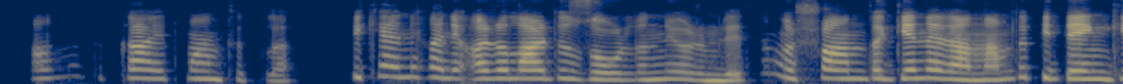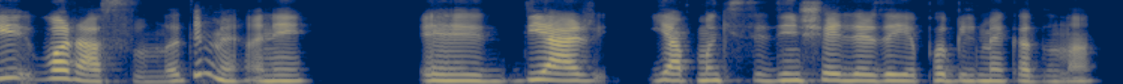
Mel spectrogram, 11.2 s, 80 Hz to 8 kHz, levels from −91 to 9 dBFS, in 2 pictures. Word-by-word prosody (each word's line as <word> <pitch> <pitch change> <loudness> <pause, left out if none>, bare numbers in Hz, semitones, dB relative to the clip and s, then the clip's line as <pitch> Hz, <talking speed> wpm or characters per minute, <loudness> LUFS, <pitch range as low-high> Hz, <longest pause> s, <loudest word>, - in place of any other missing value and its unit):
Anladım. 300 +1 -18
Gayet 290 -2 -2
mantıklı. 235 -7 -10 0.3
Peki 335 +3 -6
hani 340 -1 -4
hani 310 -3 -3
aralarda 290 +1 +1
zorlanıyorum 245 -2 -6
dedin 220 - -7
ama 300 - -5
şu 305 +3 -1
anda 285 0 0
genel 290 -1 +3
anlamda 255 +7 -2
bir 290 -2 -2
dengi 275 +1 +4
var 290 -2 +8
aslında, 200 -1 -2
değil 215 - -5
mi? 215 -5 -2
Hani, 205 +1 -1 0.5
eee, 210 -2 -1
diğer 225 -3 +7 0.2
yapmak 220 -1 0
istediğin 220 +1 -5
şeyleri 215 -1 0
de - - +1
yapabilmek 205 -1 -4
adına. 190 +1 -6
240 Hz, 155 wpm, -25 LUFS, 215-290 Hz, 0.5 s, var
